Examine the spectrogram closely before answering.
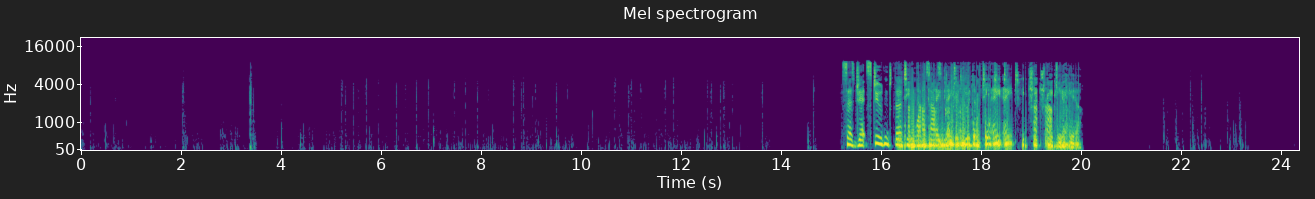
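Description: Soft game clicks and taps sound as blocks are placed and broken.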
